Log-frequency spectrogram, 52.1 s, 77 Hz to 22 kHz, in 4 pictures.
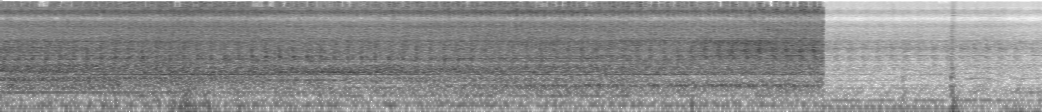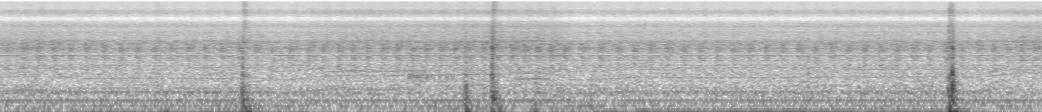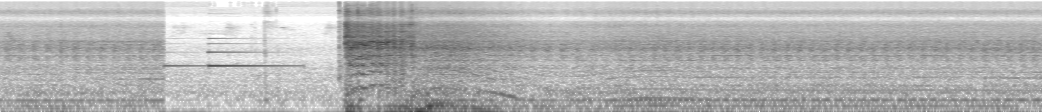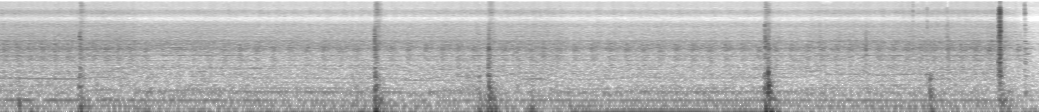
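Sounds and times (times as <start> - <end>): engine cranking and restarting: 0.0 - 28.1, 30.3 - 52.0
car engine idling: 0.0 - 52.0
sharp engine knocks: 11.3 - 12.4, 15.9 - 16.5, 18.7 - 19.9, 24.8 - 25.3, 39.2 - 40.6, 43.6 - 44.2, 44.8 - 46.0, 48.5 - 49.0
brief tone: 28.1 - 29.9.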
